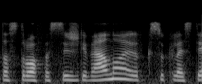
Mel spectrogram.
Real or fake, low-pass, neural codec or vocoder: fake; 7.2 kHz; codec, 16 kHz, 0.8 kbps, ZipCodec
